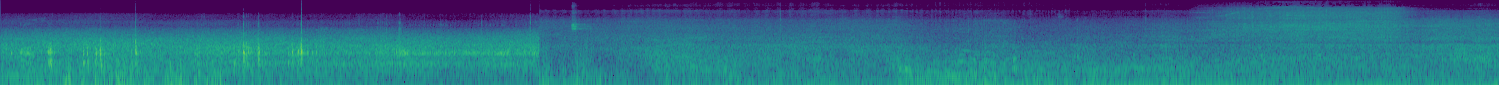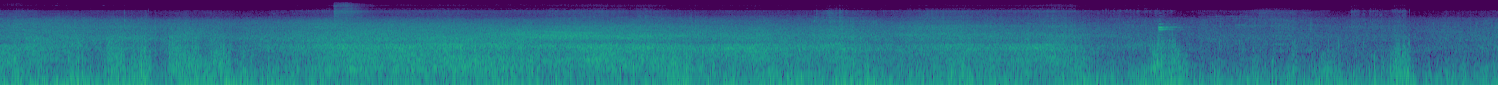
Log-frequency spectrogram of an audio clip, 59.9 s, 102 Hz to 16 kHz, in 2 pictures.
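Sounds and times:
low rumble: 0:00.0 - 0:11.2, 0:12.1 - 0:34.2
car and bus engines: 0:00.0 - 0:59.9
hiss: 0:24.0 - 0:28.2.

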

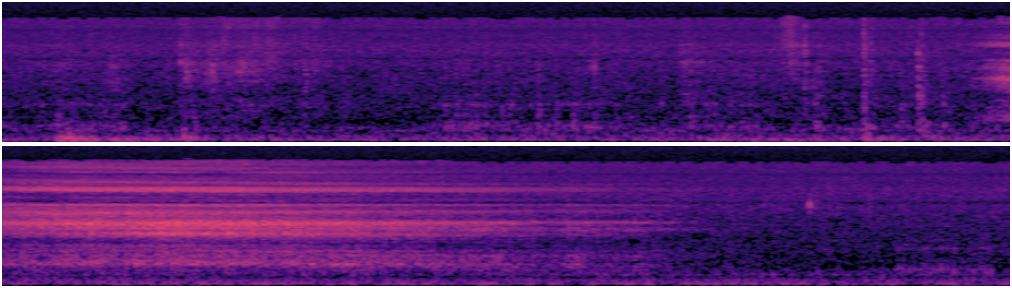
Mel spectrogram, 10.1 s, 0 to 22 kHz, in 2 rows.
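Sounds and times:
long hissing breath: 0:04.9 - 0:08.6.

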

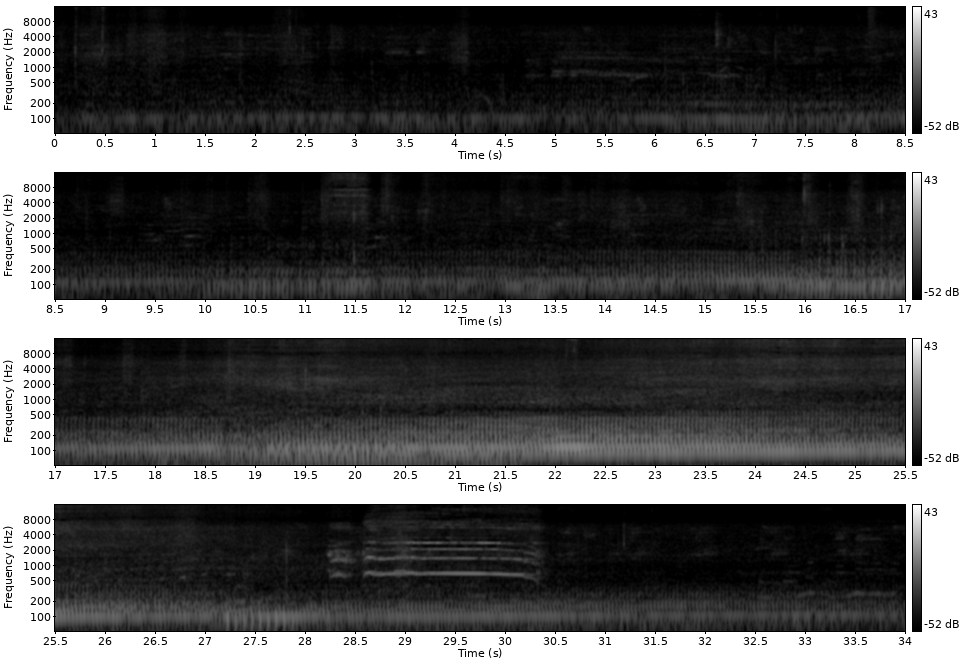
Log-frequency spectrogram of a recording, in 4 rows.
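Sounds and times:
rooster crowing: 0:04.7 - 0:06.9, 0:28.2 - 0:30.6
low droning rumble: 0:05.9 - 0:29.2.

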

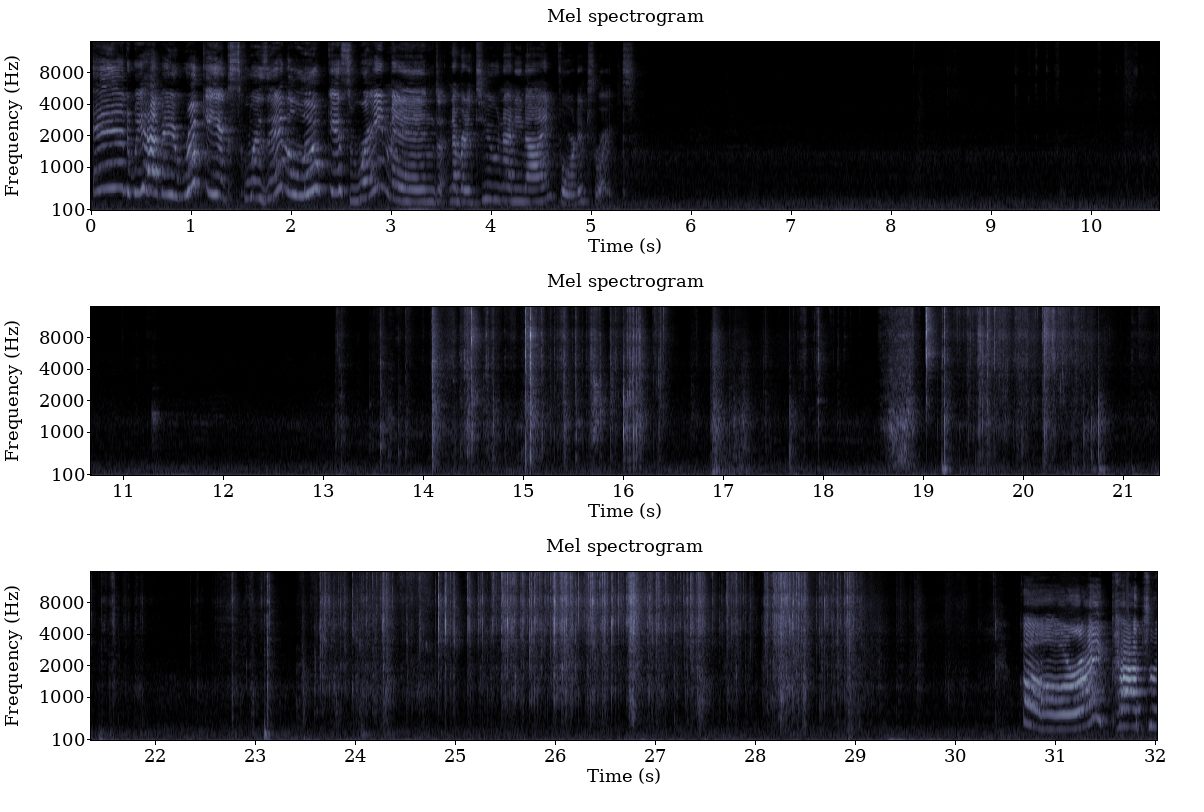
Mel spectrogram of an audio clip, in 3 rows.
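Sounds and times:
wrapper tearing and crinkling: 0:14.1 - 0:16.5, 0:19.0 - 0:20.7, 0:22.7 - 0:29.3.

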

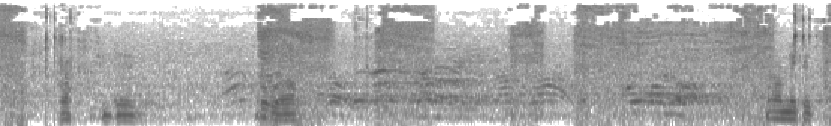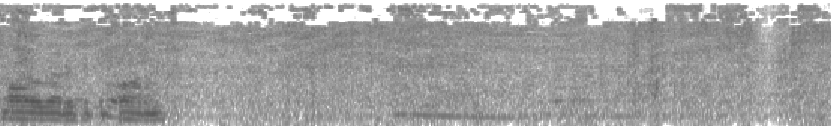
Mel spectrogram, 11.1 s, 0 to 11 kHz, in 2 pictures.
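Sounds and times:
spray-paint can hissing: 0:00.0 - 0:00.4, 0:01.7 - 0:11.0.

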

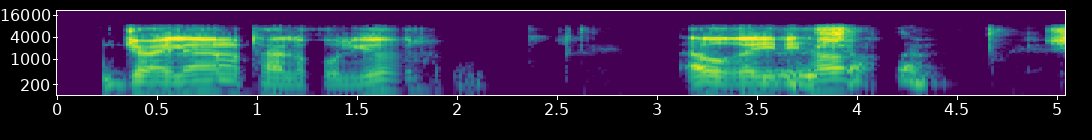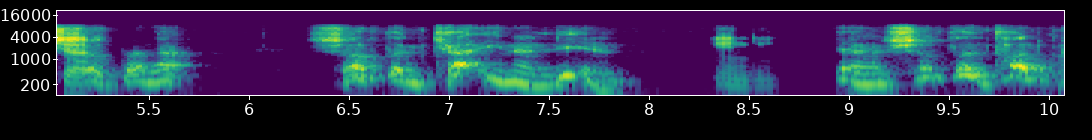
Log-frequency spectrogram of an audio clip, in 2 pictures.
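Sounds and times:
man speaking: 0:00.2 - 0:02.0, 0:03.2 - 0:04.4, 0:05.0 - 0:05.6, 0:06.3 - 0:07.8, 0:08.4 - 0:10.0.

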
